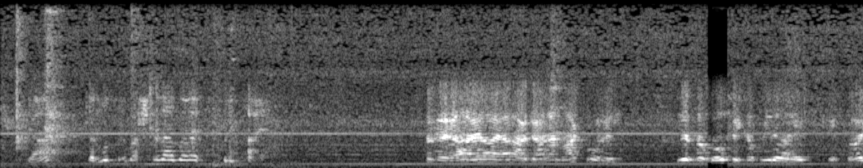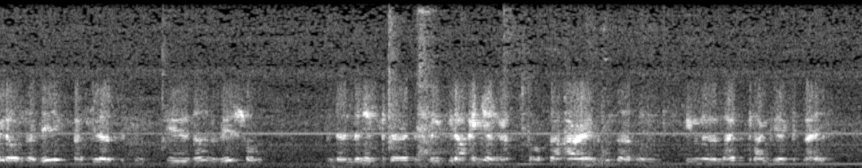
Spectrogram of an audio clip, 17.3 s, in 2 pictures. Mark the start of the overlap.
none

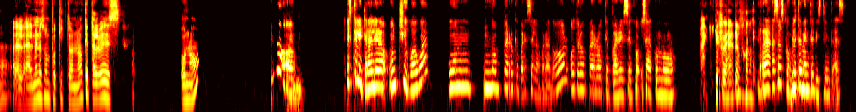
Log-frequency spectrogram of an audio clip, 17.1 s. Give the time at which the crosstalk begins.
none

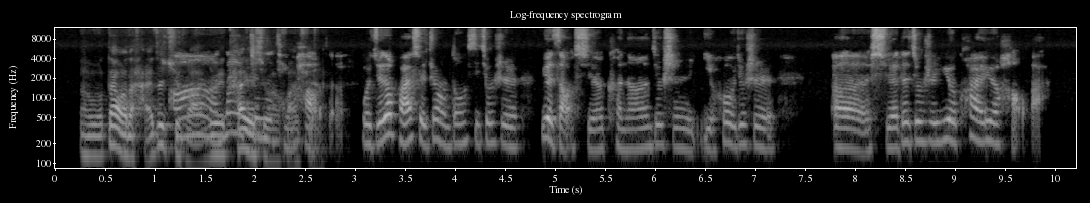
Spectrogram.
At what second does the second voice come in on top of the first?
1.2 s

